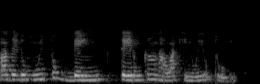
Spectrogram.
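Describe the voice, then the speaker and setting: A woman speaks with a strong Paraíba accent. Her pitch is fairly high and her intonation fairly even. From Paraíba, northeast Brazil. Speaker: schoolteacher and mother of four, video creator. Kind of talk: personal vlog monologue. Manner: hesitant, with many fillers.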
